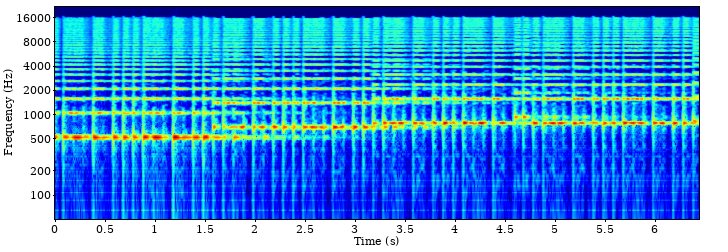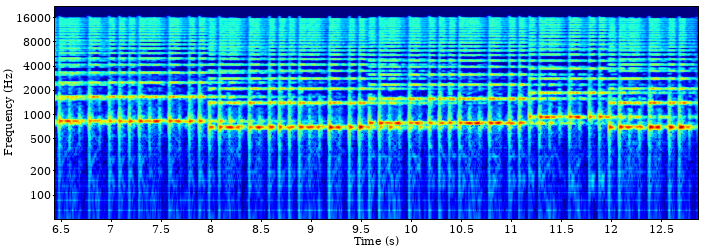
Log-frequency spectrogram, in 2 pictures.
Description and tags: Riser 1 Flicker
Sequence of saw-type synth. 150 bpm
